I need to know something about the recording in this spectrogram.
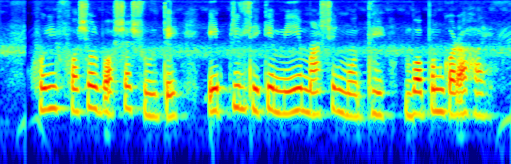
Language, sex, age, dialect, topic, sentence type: Bengali, female, 31-35, Northern/Varendri, agriculture, statement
